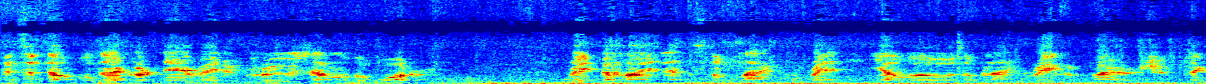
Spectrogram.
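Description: A person talking over a vehicle's engine, whose low rumble becomes steady about two and a half seconds in.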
